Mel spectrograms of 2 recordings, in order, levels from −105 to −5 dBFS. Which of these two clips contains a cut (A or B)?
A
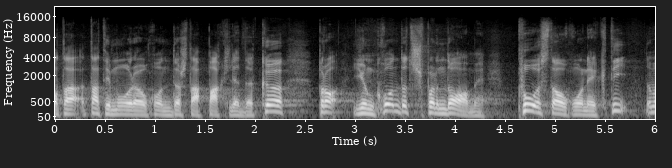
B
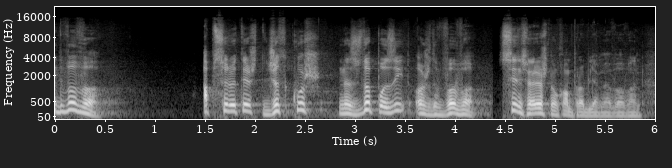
B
